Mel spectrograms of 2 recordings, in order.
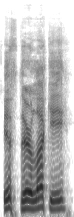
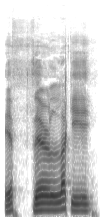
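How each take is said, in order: First: Louder, higher, punchy jab; raised voice, driving the point home; emphatic. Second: Slow, drawn-out, measured words; slowed down for weight; deliberate repeat. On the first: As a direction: hit it hard and high as a pointed afterthought. Emphatic first take, then slower repeat. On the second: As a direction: stretch each word out to let it sink in. Slow repeat of the same remark. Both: Real, not acted.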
